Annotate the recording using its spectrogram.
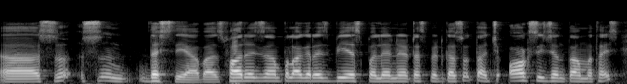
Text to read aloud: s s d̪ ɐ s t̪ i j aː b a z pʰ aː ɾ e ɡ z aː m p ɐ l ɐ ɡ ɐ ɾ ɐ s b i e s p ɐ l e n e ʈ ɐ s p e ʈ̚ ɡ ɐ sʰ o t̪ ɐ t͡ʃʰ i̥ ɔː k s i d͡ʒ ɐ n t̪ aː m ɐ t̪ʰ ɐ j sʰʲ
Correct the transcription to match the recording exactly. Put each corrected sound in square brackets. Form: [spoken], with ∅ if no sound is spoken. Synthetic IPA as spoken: s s d̪ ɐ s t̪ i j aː b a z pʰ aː ɾ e ɡ z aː m p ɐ l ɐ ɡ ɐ ɾ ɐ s b i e s p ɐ l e n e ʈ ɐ s p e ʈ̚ ɡ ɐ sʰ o t̪ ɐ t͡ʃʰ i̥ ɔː k s i d͡ʒ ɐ n t̪ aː m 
